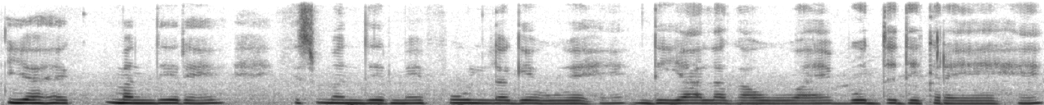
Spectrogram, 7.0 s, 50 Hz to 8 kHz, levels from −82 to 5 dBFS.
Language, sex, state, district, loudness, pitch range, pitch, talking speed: Hindi, female, Haryana, Rohtak, -15 LUFS, 210-230 Hz, 220 Hz, 165 wpm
